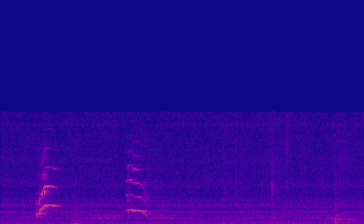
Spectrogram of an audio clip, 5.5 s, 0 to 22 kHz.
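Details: Abyssinian kitten about 40 days old from a first litter, playing with its mother; two short high meows near the start rise then fall, about a second apart, followed by quiet with faint rustling.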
